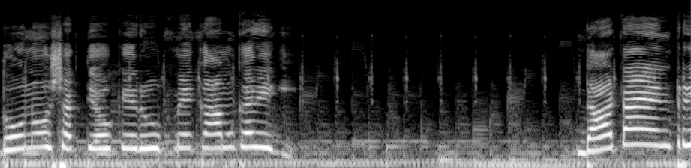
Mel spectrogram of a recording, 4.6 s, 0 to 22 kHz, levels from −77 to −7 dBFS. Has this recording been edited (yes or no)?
no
